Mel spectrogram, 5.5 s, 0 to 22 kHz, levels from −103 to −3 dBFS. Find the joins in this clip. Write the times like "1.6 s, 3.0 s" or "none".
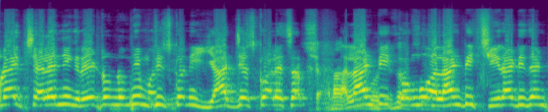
1.5 s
